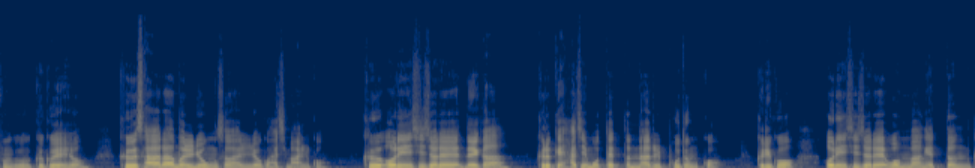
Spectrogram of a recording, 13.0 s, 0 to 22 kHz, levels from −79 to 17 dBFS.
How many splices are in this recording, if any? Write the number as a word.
zero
